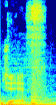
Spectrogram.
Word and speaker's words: GIF: know but Priceless that it's pronounced GIF not GIF God himself could come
